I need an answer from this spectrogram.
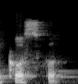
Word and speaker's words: Cusco: Mas eles pronunciam Cusco.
